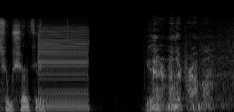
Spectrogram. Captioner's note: buzzer buzzes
